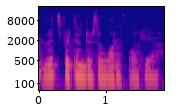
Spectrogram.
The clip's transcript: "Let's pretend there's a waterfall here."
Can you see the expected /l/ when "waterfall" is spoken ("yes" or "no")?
yes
